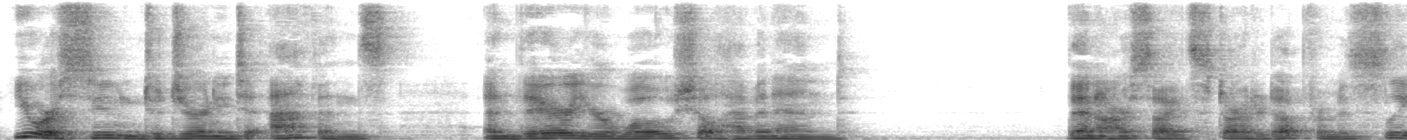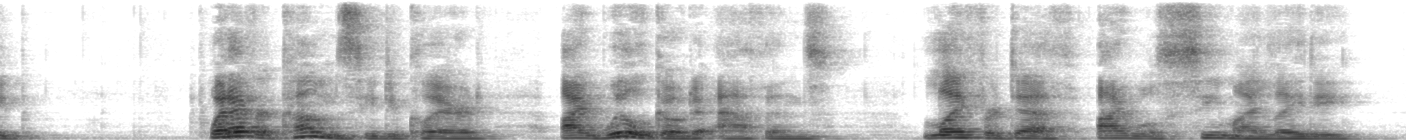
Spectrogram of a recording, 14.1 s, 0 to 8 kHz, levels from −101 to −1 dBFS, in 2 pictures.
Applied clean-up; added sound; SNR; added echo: none; none; none; reverberation time 0.3 s.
